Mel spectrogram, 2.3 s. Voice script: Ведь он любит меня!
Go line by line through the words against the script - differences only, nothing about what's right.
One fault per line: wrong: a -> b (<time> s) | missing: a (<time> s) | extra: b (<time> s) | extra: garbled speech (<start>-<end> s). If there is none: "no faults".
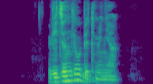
no faults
